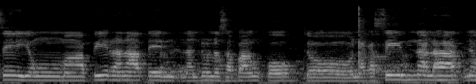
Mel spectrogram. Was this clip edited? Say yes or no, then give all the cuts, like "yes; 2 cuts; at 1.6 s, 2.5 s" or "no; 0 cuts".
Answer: yes; 1 cut; at 3.0 s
